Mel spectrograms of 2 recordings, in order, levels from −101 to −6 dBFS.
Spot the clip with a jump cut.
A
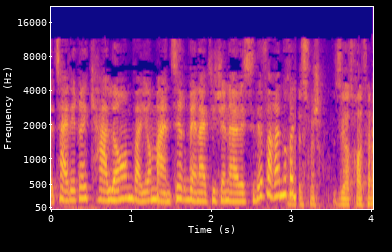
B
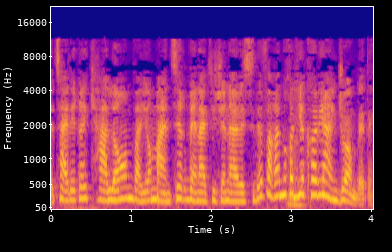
A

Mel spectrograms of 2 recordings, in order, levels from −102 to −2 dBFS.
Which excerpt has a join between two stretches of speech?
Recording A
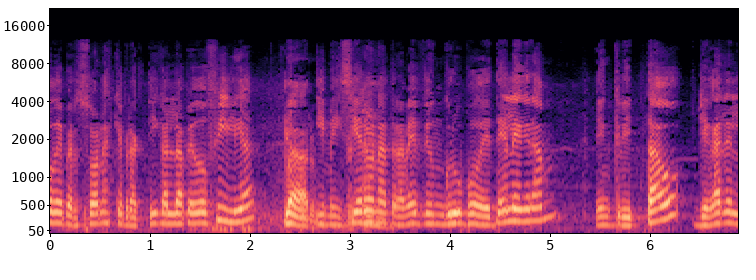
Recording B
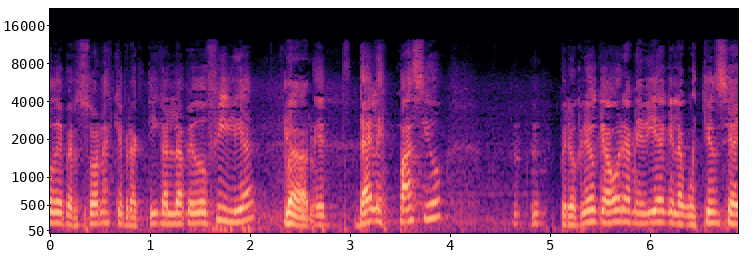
B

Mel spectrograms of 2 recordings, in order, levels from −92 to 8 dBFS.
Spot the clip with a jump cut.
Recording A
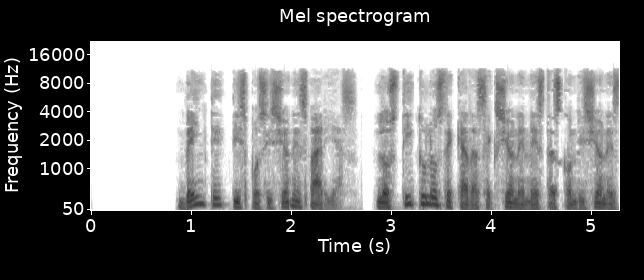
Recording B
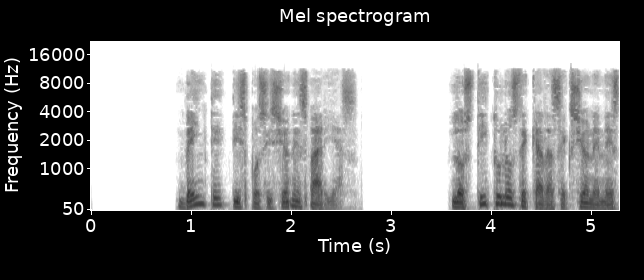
A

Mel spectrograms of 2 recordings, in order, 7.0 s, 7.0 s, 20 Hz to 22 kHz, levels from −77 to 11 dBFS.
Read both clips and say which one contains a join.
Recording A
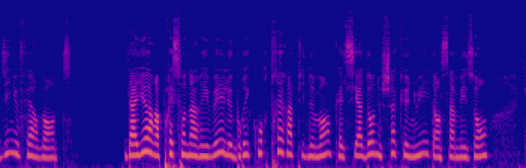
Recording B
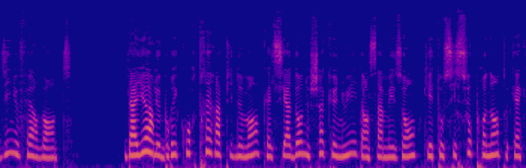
B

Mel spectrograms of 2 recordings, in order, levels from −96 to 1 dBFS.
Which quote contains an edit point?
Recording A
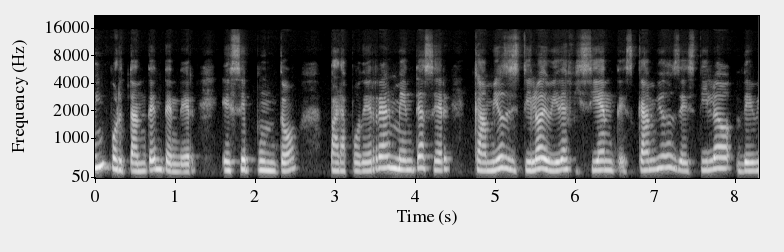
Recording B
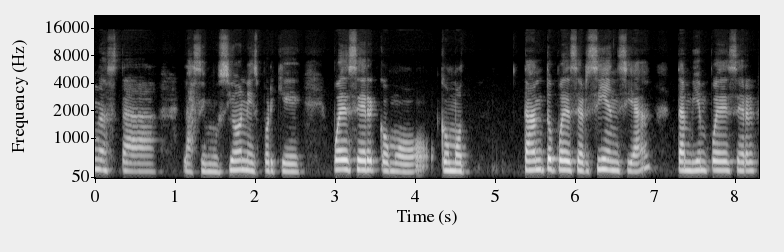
B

